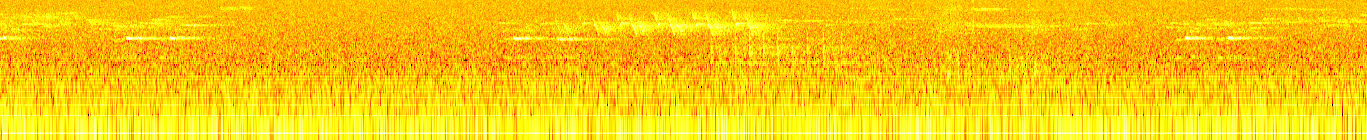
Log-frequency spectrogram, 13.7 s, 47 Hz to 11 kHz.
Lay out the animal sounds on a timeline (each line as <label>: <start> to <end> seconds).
Winter Wren (Troglodytes hiemalis): 0.0 to 2.4 seconds
Blue Jay (Cyanocitta cristata): 1.1 to 2.1 seconds
Blue Jay (Cyanocitta cristata): 5.0 to 6.0 seconds
Ovenbird (Seiurus aurocapilla): 5.4 to 7.9 seconds
Winter Wren (Troglodytes hiemalis): 7.5 to 13.7 seconds
Blue Jay (Cyanocitta cristata): 11.7 to 12.7 seconds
